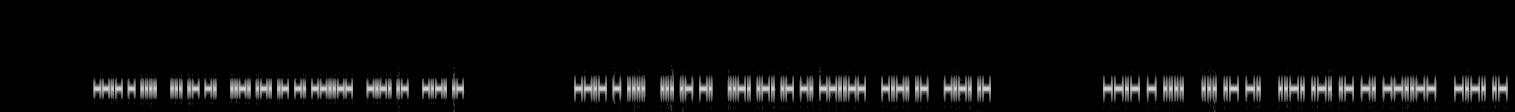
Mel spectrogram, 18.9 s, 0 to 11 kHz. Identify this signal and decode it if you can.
Morse code, heard as a keyed tone, about 36 wpm, 700 Hz. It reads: QTH SAN FRAN, CA CA QTH SAN FRAN, CA CA QTH SAN FRAN, CA
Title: Speed-Racing Common QSO Phrases - 30wpm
